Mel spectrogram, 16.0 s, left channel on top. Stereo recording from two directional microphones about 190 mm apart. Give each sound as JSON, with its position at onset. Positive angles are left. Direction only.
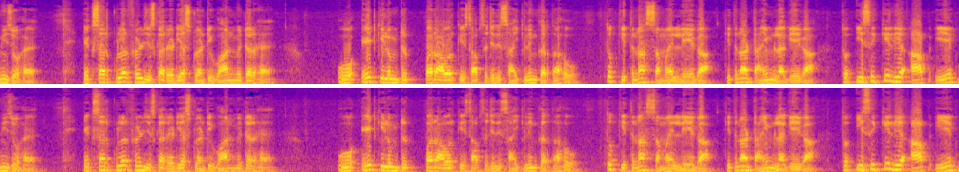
{"t": 0.0, "sound": "speech", "side_deg": 50}
{"t": 6.0, "sound": "speech", "side_deg": 45}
